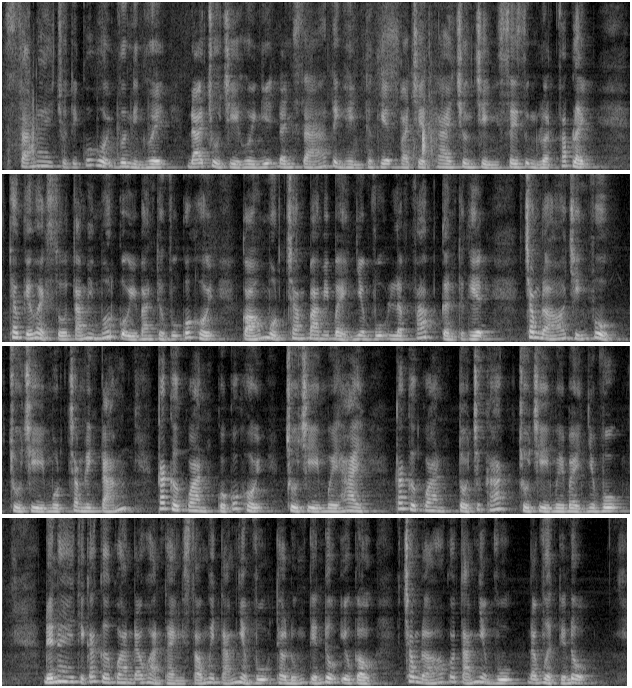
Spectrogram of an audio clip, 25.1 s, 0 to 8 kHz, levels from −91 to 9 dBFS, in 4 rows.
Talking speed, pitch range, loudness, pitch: 255 wpm, 155-190 Hz, -22 LUFS, 165 Hz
